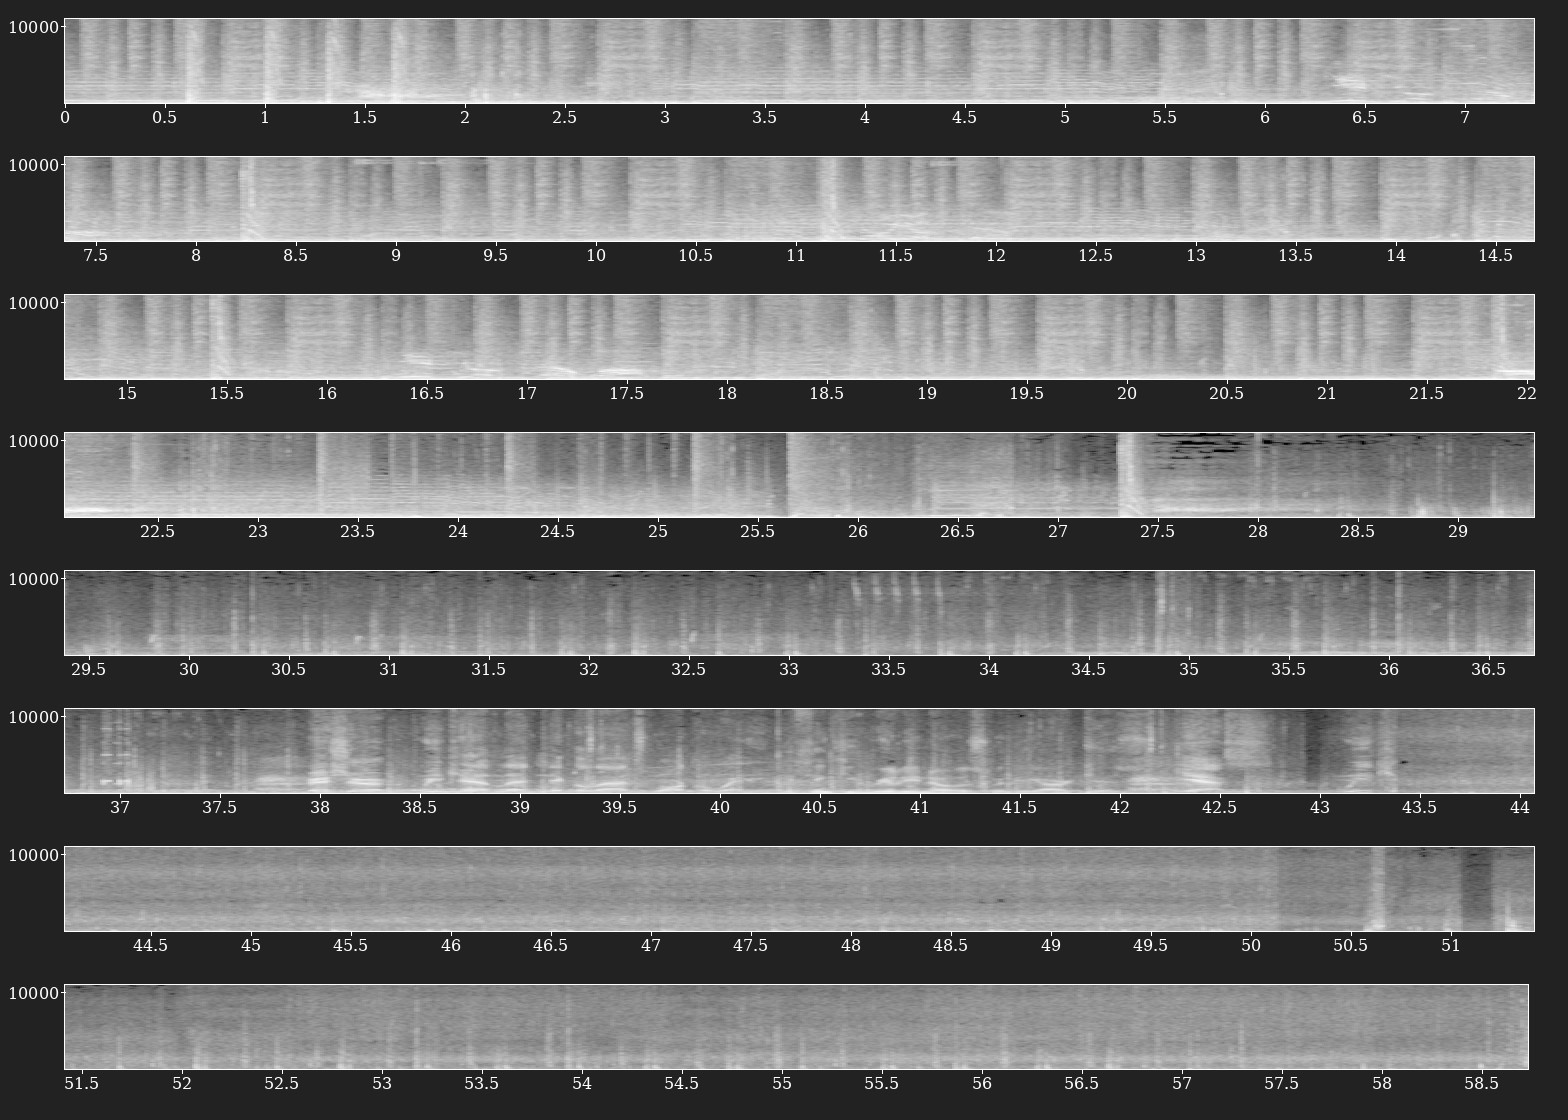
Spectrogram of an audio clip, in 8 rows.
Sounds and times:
Rain: 0:00.0 - 0:58.7
Speech: 0:06.3 - 0:07.7, 0:11.3 - 0:12.2, 0:16.4 - 0:17.7, 0:37.9 - 0:43.4.

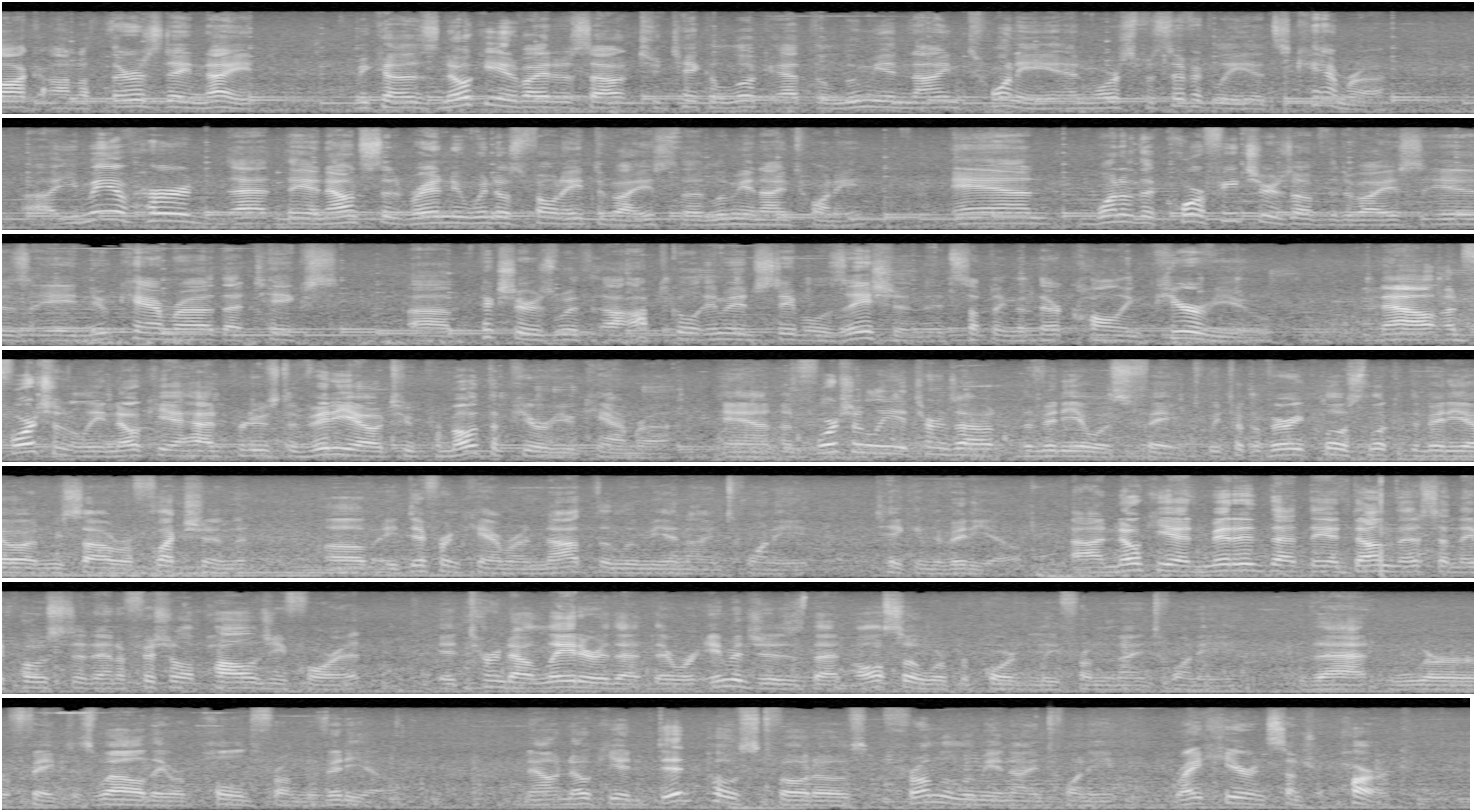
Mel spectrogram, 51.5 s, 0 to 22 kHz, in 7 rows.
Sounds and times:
Speech: 0:00.0 - 0:46.2, 0:46.8 - 0:51.2
Music: 0:00.0 - 0:51.5.

